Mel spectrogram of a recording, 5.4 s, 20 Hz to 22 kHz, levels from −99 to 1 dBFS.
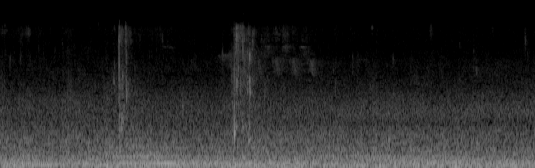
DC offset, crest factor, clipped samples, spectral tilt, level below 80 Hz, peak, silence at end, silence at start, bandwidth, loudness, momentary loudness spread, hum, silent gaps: under 0.1%; 14 dB; under 0.1%; -7.5 dB/octave; -52 dBFS; -30 dBFS; 0 s; 0 s; 12.5 kHz; -47 LUFS; 4 LU; none; none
